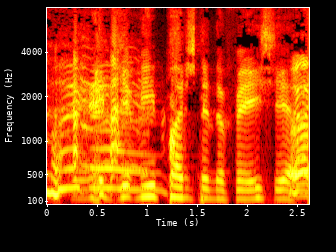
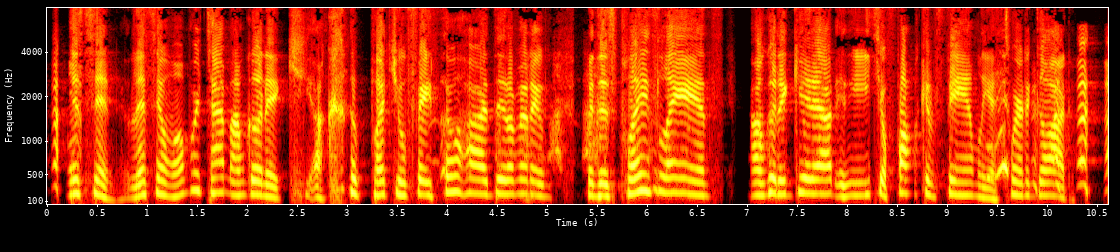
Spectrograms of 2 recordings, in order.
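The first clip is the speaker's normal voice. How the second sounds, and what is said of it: Imitates another person's voice. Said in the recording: “great Mike Tyson impersonation”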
